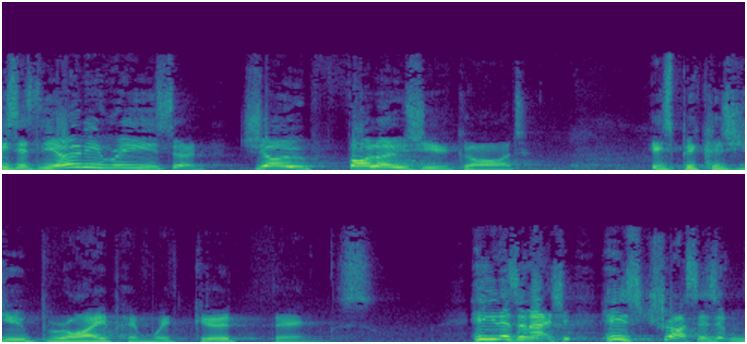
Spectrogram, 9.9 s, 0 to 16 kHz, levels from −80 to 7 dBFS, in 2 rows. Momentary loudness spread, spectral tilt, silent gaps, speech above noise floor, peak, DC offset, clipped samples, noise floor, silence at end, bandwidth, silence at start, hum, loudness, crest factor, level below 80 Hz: 14 LU; -5.5 dB/octave; none; 36 dB; -2 dBFS; under 0.1%; under 0.1%; -54 dBFS; 0 s; 11.5 kHz; 0 s; none; -18 LUFS; 18 dB; -56 dBFS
